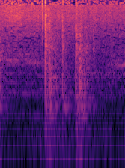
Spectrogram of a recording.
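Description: Stirring in a kadai as spices such as garam masala and coriander powder are mixed in, a couple of brief scraping strokes over a steady low sizzle.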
